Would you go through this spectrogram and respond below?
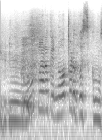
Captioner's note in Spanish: Risas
